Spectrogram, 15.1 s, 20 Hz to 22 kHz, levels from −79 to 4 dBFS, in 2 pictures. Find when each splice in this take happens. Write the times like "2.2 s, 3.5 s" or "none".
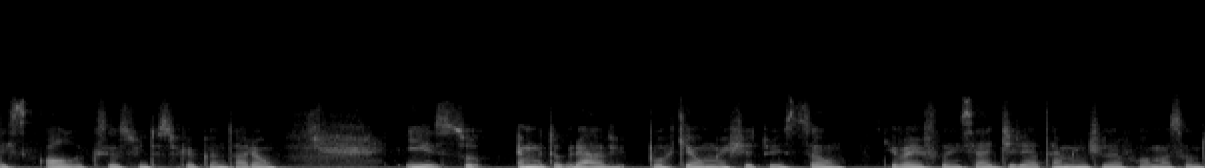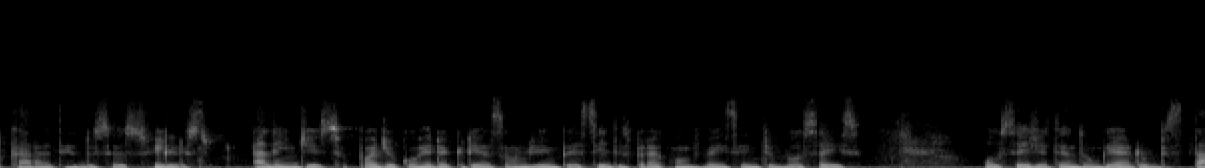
none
